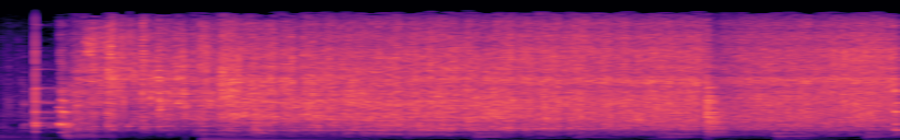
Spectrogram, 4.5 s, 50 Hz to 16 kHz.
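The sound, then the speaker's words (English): Meat frying in a tablespoon of hot vegetable oil in a saucepan gives a loud, continuous crackling sizzle, with a brief sharp knock near the start and low clatters of stirring mixed in. “1 tablespoon, in the hot saucepan. And then I'm going to add my meat so that it'll, as soon as it gets the color.”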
